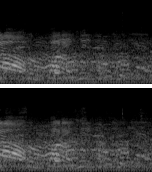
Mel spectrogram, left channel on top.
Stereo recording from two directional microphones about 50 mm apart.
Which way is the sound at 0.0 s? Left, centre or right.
Centre.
